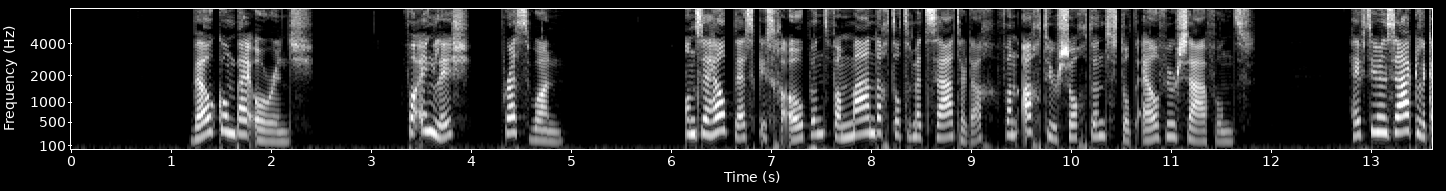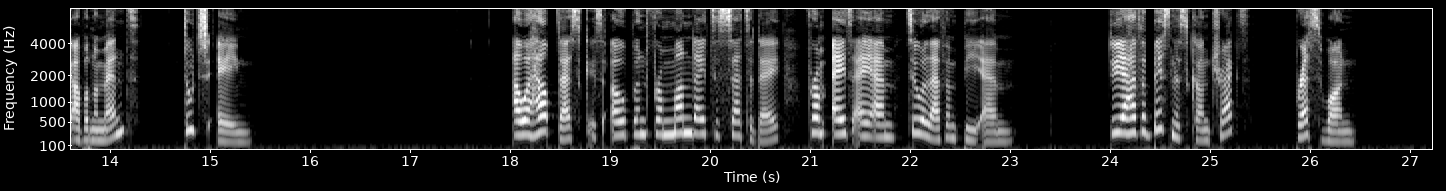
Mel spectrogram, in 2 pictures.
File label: Phone system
